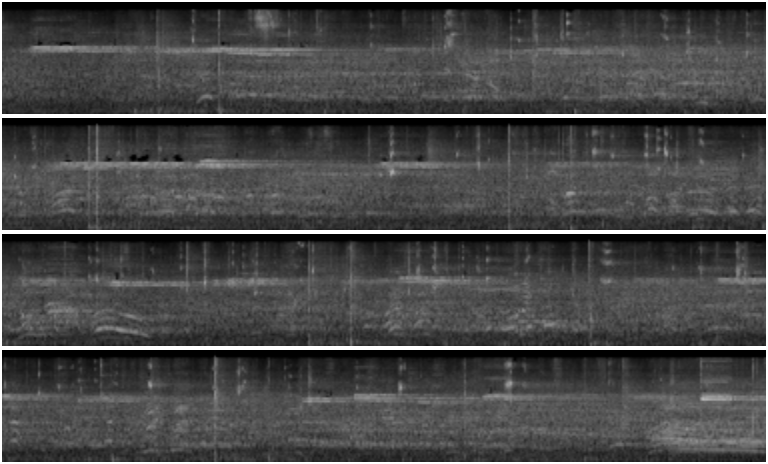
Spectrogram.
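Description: Indoor volleyball play in a large, echoing hall: sharp slaps of the ball being struck and short high-pitched squeaks recur over a steady hubbub of voices. Players' shouts swell near the end as the rally finishes.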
